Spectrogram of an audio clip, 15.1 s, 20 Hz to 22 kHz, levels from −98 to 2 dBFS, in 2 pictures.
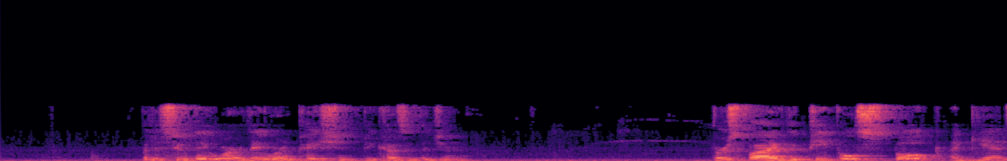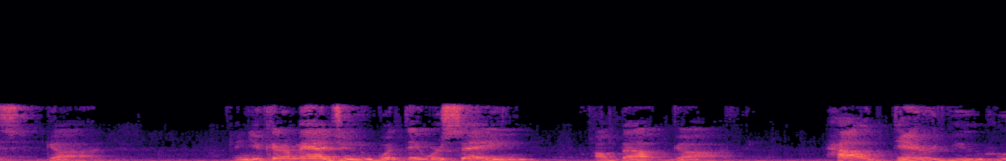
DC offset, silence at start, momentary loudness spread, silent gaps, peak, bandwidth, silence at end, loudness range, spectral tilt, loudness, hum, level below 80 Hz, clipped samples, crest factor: under 0.1%; 0 s; 14 LU; none; -12 dBFS; 8 kHz; 0 s; 7 LU; -4.5 dB/octave; -31 LUFS; none; -50 dBFS; under 0.1%; 20 dB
